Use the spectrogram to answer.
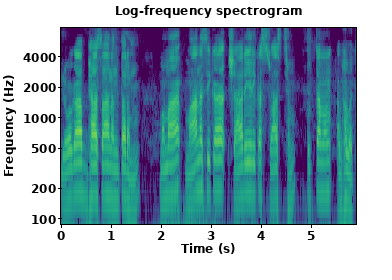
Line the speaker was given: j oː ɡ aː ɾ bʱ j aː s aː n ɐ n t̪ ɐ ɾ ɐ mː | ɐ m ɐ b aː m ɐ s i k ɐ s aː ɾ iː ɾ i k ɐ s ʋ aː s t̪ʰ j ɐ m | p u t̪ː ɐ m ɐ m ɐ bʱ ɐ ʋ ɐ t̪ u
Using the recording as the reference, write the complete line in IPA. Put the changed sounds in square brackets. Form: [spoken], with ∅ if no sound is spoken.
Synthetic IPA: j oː ɡ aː [∅] bʱ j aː s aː n ɐ n t̪ ɐ ɾ ɐ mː | ɐ m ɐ [m] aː [n] ɐ s i k ɐ [ʃ] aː ɾ iː ɾ i k ɐ s ʋ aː s t̪ʰ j ɐ m | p u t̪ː ɐ m ɐ m ɐ bʱ ɐ ʋ ɐ t̪ u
